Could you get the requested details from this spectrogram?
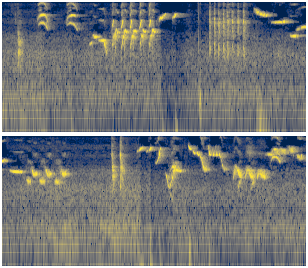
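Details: Caged blood-breasted flowerpecker in breeding condition, singing hard as a tutor bird: bursts of very high chips and rapid rattling trills, sliding whistled notes, a pause, then a fast jumble of high twittering.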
